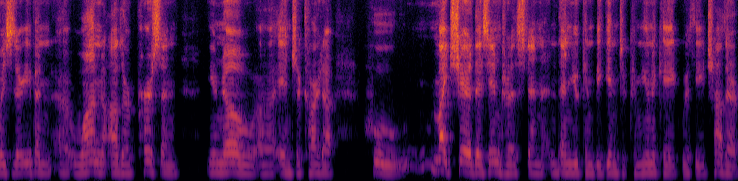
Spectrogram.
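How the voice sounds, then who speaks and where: The man's voice sits at a fairly high pitch. His intonation is monotone and flat, at a fairly slow pace. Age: 70s. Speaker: seminar presenter, CSA advocate. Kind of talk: Q&A answer in online seminar. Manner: halting, many fillers.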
